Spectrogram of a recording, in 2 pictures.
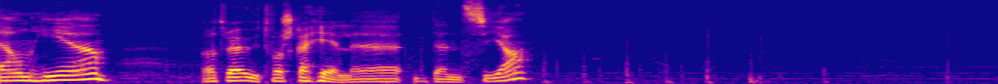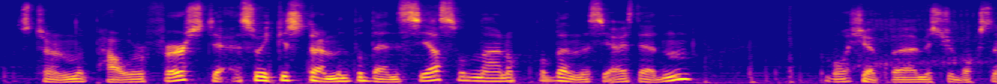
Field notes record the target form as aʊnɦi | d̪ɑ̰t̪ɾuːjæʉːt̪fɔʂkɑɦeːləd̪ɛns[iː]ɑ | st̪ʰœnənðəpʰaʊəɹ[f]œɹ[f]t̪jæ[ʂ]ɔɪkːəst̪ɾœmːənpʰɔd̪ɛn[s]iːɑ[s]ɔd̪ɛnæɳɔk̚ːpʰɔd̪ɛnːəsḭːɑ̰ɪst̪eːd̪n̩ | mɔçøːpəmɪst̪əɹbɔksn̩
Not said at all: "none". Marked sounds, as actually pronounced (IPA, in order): iː, f, s, s, s, s

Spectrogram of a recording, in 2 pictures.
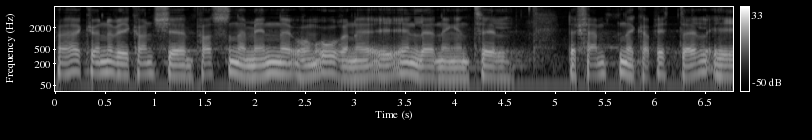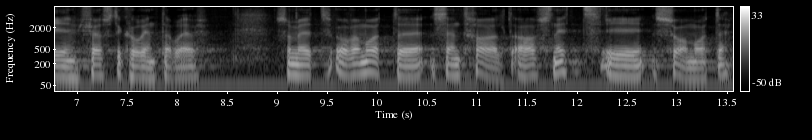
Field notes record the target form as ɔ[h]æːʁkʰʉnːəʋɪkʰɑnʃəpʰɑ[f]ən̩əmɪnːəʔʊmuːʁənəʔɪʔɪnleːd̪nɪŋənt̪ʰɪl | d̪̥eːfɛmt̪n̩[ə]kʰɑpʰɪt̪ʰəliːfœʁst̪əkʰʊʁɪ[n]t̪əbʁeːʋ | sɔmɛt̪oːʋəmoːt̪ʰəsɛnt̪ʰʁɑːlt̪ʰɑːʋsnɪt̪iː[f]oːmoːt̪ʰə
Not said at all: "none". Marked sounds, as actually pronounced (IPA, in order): h, s, ə, n, s

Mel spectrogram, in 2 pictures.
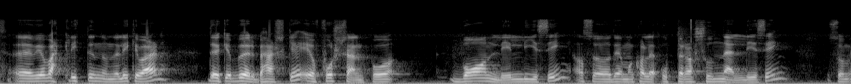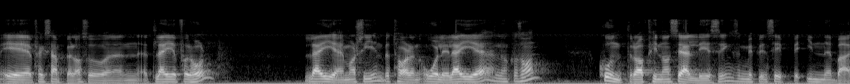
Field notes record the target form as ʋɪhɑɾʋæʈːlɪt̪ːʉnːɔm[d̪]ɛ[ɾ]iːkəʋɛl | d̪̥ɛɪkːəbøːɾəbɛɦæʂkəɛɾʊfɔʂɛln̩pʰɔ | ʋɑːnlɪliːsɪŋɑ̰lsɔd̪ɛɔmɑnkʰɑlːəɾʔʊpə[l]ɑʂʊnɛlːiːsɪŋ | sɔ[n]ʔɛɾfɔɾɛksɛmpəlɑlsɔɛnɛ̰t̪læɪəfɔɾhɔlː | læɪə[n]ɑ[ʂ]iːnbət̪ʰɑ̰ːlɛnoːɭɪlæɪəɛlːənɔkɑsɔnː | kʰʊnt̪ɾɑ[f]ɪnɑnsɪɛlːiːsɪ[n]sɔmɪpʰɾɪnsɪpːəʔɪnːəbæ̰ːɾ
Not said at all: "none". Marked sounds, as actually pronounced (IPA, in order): d̪, l, ɾ, m, m, ʂ, f, ŋ

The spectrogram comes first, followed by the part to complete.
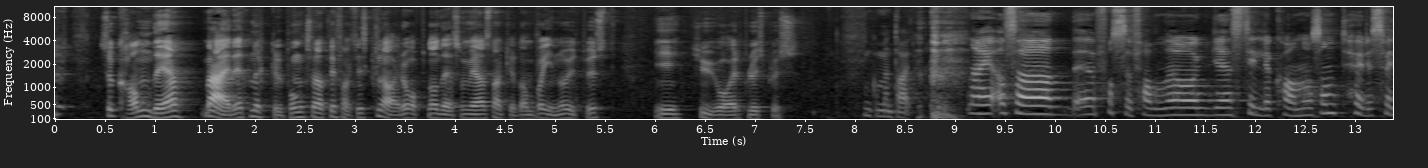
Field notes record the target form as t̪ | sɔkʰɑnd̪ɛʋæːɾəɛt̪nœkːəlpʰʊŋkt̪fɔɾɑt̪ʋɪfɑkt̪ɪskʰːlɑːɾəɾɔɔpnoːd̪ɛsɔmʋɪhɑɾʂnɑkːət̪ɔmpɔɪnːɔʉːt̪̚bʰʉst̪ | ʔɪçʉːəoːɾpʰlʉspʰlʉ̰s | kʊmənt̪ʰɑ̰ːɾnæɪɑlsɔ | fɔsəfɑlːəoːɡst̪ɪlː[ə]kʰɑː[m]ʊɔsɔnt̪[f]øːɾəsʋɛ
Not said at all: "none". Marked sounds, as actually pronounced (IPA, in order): ə, n, h

